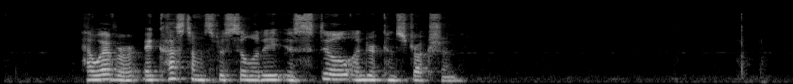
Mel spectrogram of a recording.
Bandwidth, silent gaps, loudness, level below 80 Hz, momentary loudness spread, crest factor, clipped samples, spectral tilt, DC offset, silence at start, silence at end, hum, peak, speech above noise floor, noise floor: 11.5 kHz; none; -22 LUFS; -64 dBFS; 9 LU; 20 dB; under 0.1%; -4 dB/octave; under 0.1%; 0.8 s; 3.3 s; none; -4 dBFS; 41 dB; -63 dBFS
